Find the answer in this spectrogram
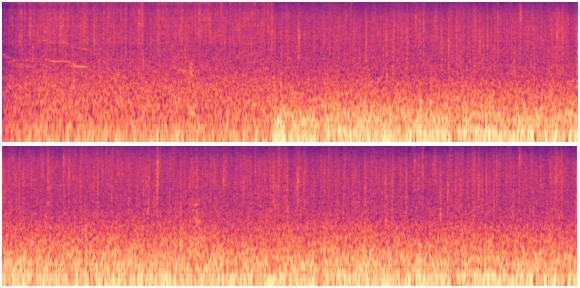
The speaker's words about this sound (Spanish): a continuación escucharemos el sonido más doloroso, que es el de los árboles, el de la vegetación ardiendo. Fijaos que a veces parece que los árboles gritan.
